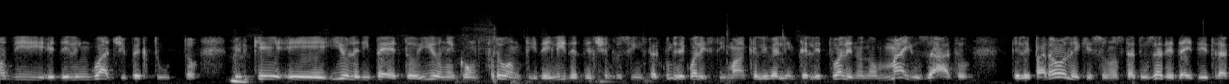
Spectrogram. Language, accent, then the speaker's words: Italian; Rome, Lazio, Italy; accent: Tuscan; Sempre, io sono nato e vissuto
